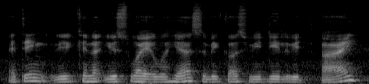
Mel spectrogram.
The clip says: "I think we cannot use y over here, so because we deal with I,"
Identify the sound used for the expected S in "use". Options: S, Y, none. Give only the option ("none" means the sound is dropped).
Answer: S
